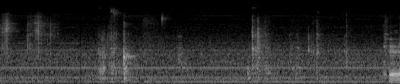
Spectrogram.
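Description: A few light clicks and knocks of rechargeable batteries being slid into a metal flashlight tube and the flashlight being handled, over a steady low hum.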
